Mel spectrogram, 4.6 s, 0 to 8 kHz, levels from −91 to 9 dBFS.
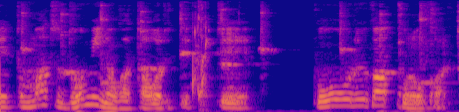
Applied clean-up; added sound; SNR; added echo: classical method WPE with log-MMSE.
